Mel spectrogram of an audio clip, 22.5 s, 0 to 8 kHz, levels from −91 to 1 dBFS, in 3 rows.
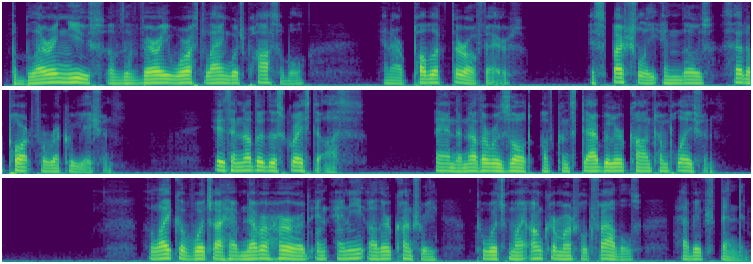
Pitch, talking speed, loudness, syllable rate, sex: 125 Hz, 130 wpm, -19 LUFS, 5.6 syllables/s, male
